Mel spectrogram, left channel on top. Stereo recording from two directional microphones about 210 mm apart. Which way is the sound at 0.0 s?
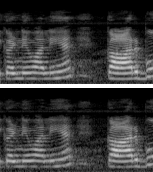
15° left (ahead or behind).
